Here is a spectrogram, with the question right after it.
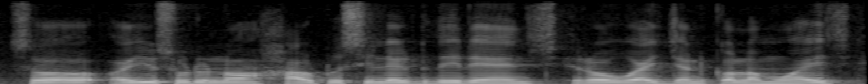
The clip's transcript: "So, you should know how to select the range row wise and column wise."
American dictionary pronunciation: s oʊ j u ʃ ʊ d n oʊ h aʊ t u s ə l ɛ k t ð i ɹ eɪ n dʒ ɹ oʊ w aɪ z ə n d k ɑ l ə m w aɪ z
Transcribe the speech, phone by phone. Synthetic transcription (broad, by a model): s oʊ j u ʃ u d n oʊ h aʊ t u s ə l ɛ k t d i ɹ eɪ n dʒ ɹ oʊ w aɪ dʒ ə n k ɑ l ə m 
